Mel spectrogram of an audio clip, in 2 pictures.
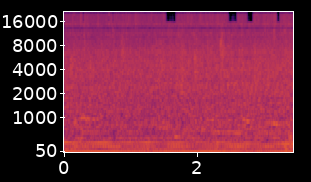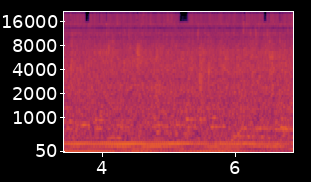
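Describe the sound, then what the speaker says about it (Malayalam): Heavy rain pours down steadily on a rural Kerala village, a dense even hiss of drops on surfaces with a low constant rumble beneath, unbroken and close for the whole stretch. "ഇവിടെ ഫുള്ള് മഴയാട്ടോ."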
